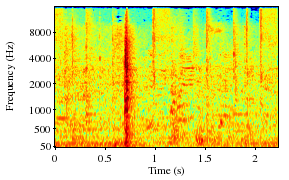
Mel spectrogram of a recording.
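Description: A pull-out galley cabinet pushed shut, its latch giving one sharp click about two-thirds of a second in, over a steady low hum.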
